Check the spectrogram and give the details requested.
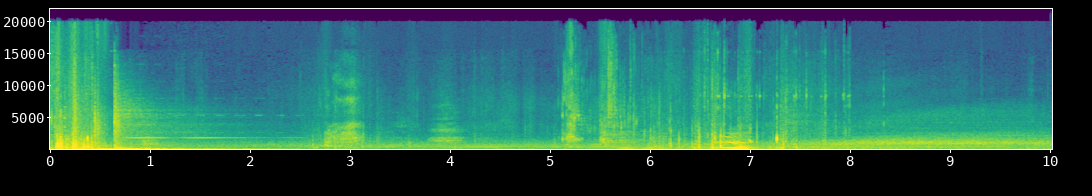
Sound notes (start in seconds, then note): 2.9 groaning in pain; 5.1 blood gushing; 7.8 car driving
